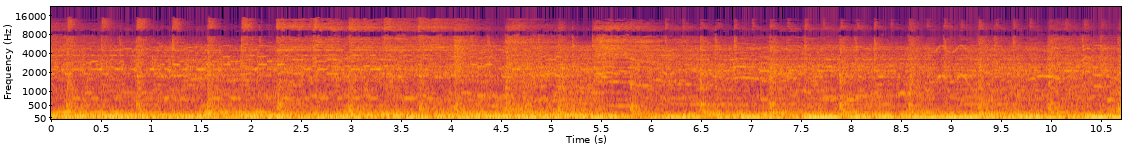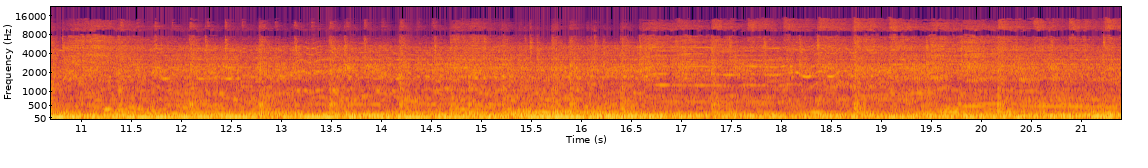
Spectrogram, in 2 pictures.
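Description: Thrash metal band playing live: distorted electric guitars, bass and drums, loud and continuous.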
